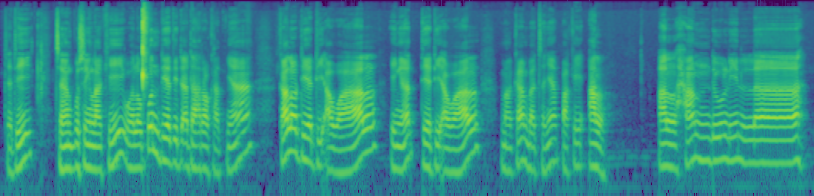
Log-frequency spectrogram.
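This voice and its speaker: A man teaching Quran reading in a class, patiently explaining and slowly modelling each Arabic word. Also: medium pitch, a little mellow. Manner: patient, slows down to model Arabic words drawn out; explains by pointing at written examples.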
